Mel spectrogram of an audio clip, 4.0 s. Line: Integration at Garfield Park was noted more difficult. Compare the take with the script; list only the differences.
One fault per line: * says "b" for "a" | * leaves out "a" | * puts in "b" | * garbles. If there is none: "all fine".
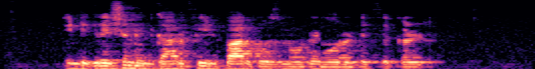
all fine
